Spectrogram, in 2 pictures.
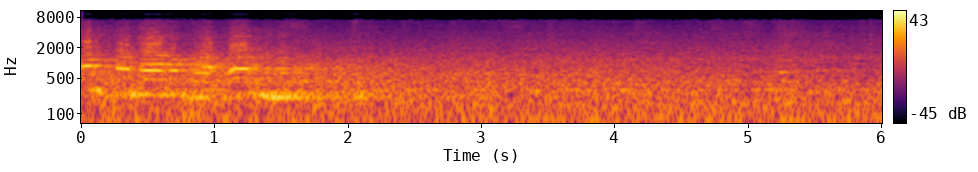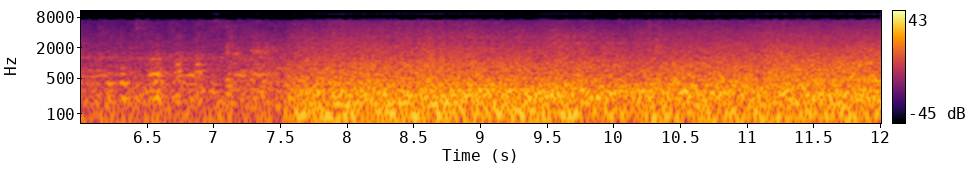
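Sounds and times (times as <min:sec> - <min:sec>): voices: 0:00.0 - 0:02.4, 0:05.0 - 0:07.6
train rumble and hiss: 0:00.0 - 0:12.0.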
